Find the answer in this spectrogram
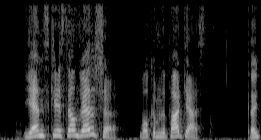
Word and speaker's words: Jens: how do you say in Danish actually I which yeah it sounds awful in any language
